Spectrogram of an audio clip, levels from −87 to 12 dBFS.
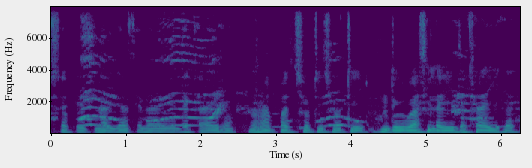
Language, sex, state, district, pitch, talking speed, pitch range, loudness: Hindi, male, Chhattisgarh, Korba, 100 Hz, 115 wpm, 95-100 Hz, -42 LUFS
